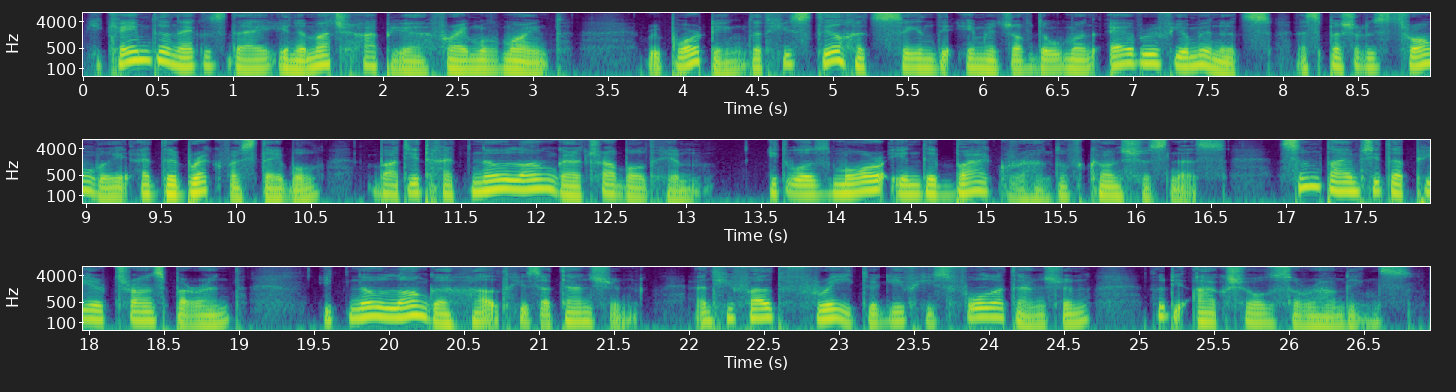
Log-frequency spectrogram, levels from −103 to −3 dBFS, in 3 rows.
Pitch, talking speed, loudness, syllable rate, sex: 115 Hz, 155 wpm, -21 LUFS, 4.6 syllables/s, male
